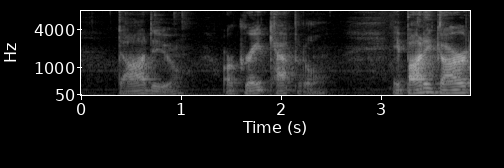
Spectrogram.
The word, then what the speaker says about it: Dadu: Here's our pronunciation, Dadu, or Great Capital.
